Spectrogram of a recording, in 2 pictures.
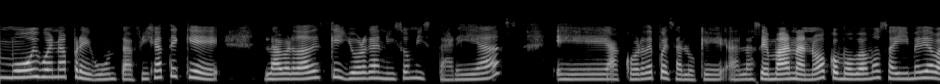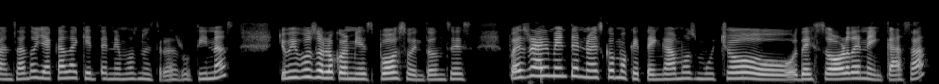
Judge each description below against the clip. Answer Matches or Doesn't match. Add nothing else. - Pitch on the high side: Matches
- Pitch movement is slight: Doesn't match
